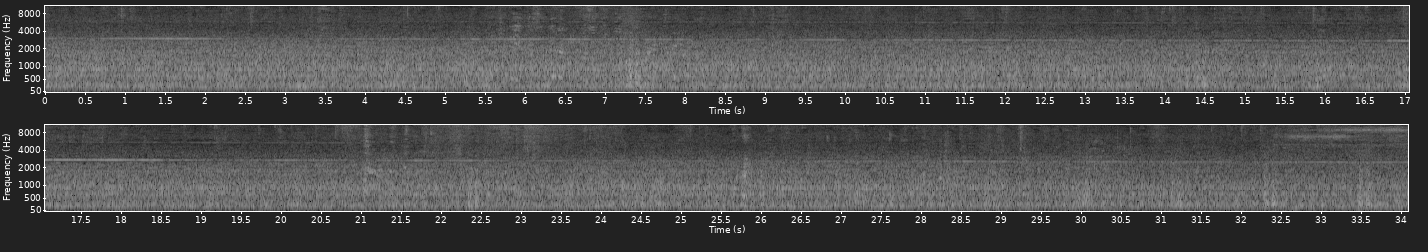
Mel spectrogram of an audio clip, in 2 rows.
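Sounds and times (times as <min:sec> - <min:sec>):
train wheels rumbling on rails: 0:00.0 - 0:34.0.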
